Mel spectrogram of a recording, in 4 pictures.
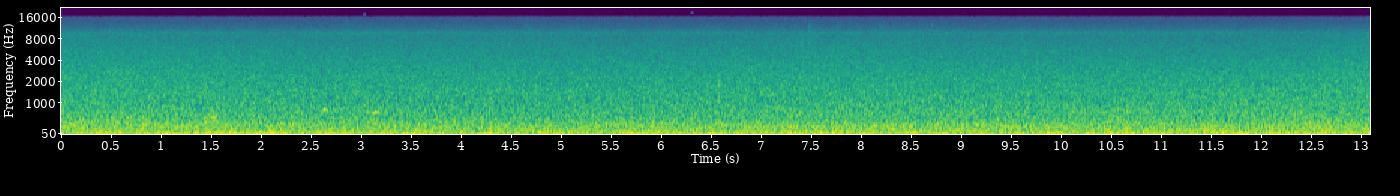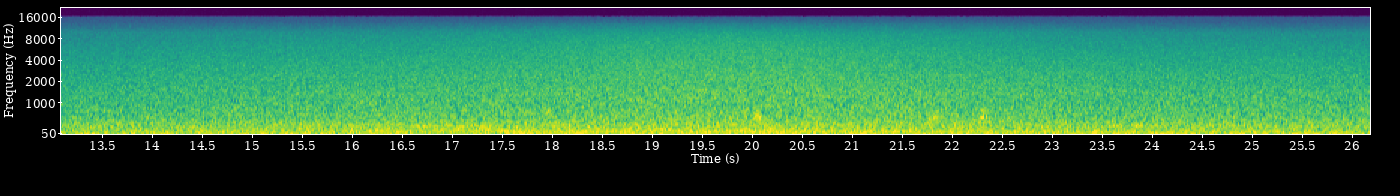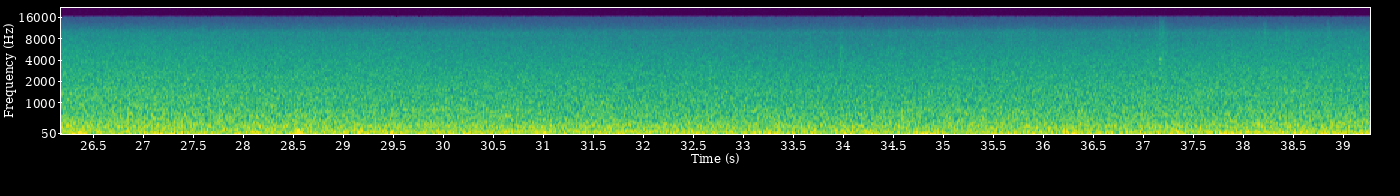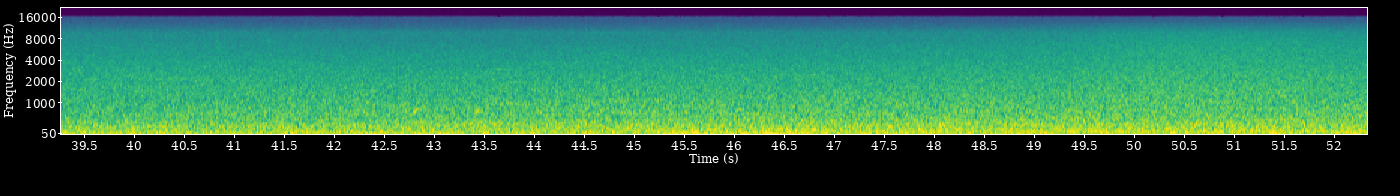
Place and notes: Vinarje, Maribor, Slovenia - corners for one minute
one minute for this corner - Vinarje
24 August 2012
